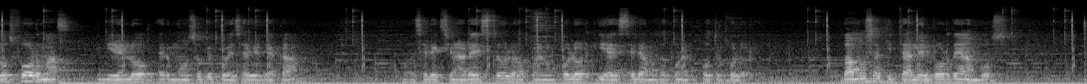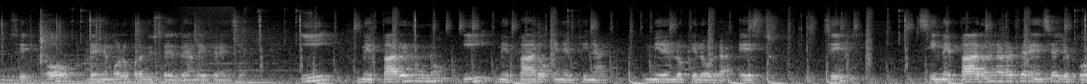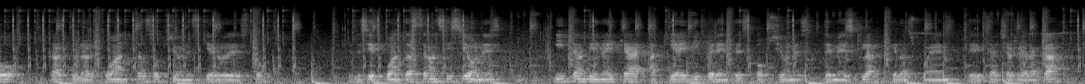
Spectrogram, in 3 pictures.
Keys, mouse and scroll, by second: 0.7 shift+click, 0.9 shift+click, 1.4 click, 2.4 click, 2.8 click, 3.8 click, 5.0 click, 5.6 click, 5.8 click, 7.0 click, 7.6-8.4 scroll, 8.4 click, 9.4 shift+click, 10.4 right click, 10.9 click, 11.4 ctrl+z, 11.9 click, 12.6 scroll, 13.7 click, 14.0 click, 14.2 shift+click, 16.8 click, 17.6-17.9 scroll, 20.1 click, 21.9 click, 22.0 click, 22.2 click, 22.3 click, 22.5 click, 22.6 click, 22.9 click, 23.1 click, 23.3 click, 23.4 click, 23.6 click, 23.7 click, 23.9 click, 24.1 click, 24.5 click, 24.6 click, 24.8 click, 25.6 click, 25.7 click, 25.9 click, 26.1 click, 26.2 click, 26.3 click, 26.5 click, 27.8 click, 28.6 click, 29.4 click, 29.9 click.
